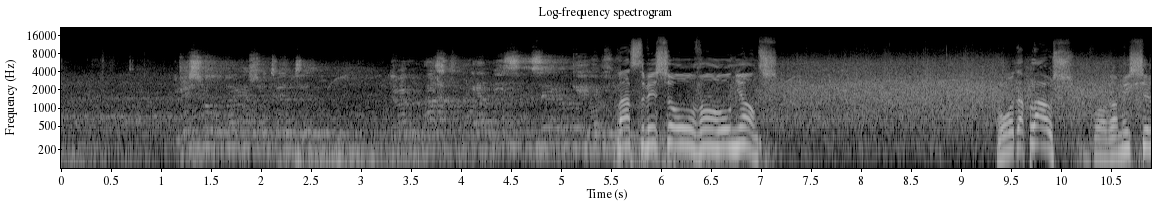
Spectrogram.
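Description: A large stadium crowd murmurs and cheers in the open air.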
